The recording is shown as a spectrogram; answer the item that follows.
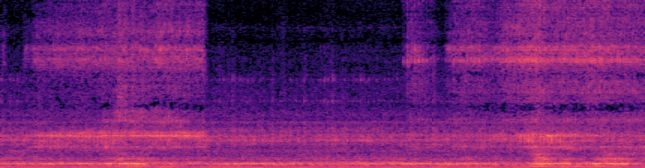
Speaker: better have some rather nasty [Music] chatter marks and that's what it is it's just causing chatter gonna leave some funky grooves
